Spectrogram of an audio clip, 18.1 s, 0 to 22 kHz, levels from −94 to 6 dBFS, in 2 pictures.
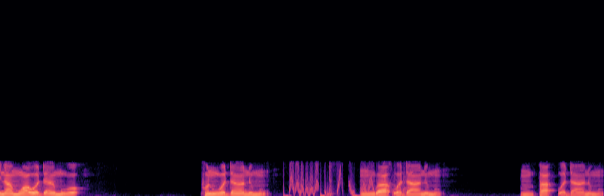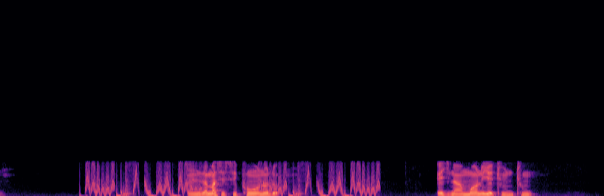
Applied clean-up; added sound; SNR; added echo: neural mask model RNNoise.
